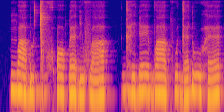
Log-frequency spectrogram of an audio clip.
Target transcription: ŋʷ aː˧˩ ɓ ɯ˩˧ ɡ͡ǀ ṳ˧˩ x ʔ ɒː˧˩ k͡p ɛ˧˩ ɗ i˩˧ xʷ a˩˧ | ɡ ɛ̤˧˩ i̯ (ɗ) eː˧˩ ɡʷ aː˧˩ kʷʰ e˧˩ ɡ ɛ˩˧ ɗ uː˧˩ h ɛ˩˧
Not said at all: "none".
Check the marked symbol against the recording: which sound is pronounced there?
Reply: ɗ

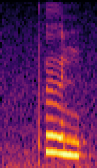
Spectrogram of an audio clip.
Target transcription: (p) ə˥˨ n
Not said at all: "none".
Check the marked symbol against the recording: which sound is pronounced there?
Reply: pʰ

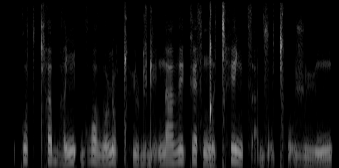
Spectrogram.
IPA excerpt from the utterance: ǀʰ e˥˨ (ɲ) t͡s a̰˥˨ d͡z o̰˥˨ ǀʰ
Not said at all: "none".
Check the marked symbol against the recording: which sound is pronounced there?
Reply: ɲ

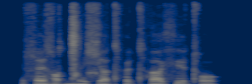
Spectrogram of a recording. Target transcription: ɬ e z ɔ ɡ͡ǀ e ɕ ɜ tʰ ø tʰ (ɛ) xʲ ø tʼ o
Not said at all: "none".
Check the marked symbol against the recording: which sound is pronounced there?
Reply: ɜ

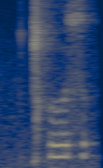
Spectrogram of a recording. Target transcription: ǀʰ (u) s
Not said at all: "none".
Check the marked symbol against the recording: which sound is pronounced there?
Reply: u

